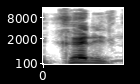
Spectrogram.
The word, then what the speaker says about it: credit: Alors, nan mot crédit là, vous regardez pour accent tombé sur premier syllabe. Can I use my credit card for that? Alors, ou plus accentué sur cré.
